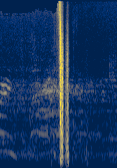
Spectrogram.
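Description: Two sharp explosion sound effects in quick succession about a second in, from a cartoon battle soundtrack played through a television's speaker, just after a man's shouted command and screaming.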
